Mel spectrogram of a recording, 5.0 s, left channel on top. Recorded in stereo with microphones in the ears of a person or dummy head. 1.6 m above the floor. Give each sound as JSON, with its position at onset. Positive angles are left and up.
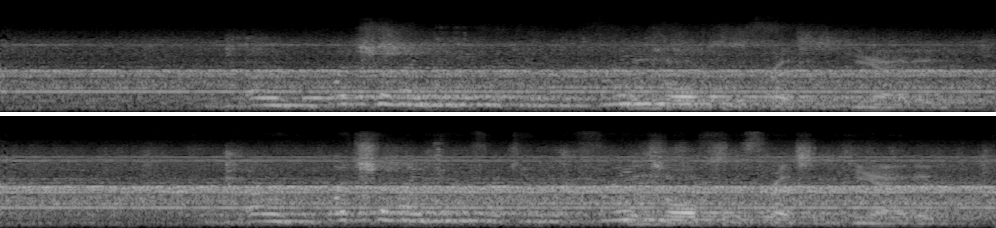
{"t": 0.0, "sound": "a machine running", "side_deg": -65, "distance_m": 1.5}
{"t": 1.2, "sound": "a woman speaking", "side_deg": -65, "distance_m": 3.0}
{"t": 3.1, "sound": "a man speaking", "side_deg": -75, "distance_m": 2.0}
